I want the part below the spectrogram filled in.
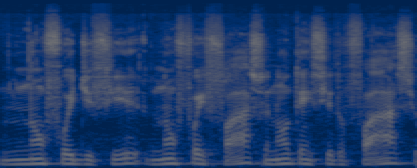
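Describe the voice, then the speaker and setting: A man's somewhat breathy voice of medium pitch at a very slow pace. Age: 60s. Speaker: city councillor. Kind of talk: interview testimony.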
